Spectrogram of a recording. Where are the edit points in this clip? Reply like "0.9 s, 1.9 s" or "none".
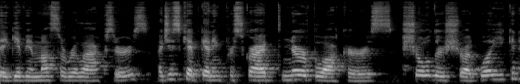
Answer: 1.4 s, 2.8 s, 4.0 s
